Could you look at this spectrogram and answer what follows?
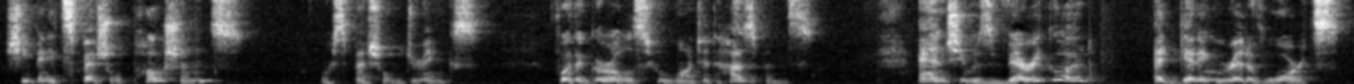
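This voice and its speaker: Slow, deliberate woman storyteller. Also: fairly low pitch, animated, darkish tone. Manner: deliberate, explains words to young listeners. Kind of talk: children's story read-aloud.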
